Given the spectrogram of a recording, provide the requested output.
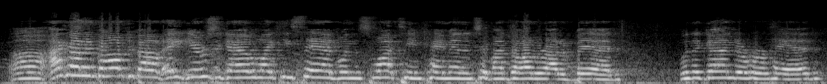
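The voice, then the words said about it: Slight Southern US accent. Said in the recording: “a little southern accent”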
